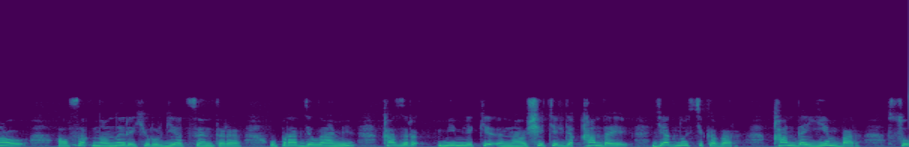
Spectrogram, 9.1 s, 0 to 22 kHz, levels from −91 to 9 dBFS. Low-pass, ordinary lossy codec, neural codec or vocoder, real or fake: 7.2 kHz; none; none; real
